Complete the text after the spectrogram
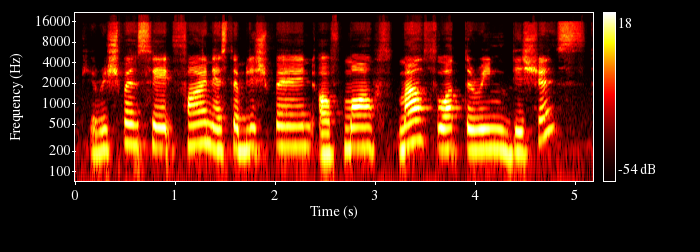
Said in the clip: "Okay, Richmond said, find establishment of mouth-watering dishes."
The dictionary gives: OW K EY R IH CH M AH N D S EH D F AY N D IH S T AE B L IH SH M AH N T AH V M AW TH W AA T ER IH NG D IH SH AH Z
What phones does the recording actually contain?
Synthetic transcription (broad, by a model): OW K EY R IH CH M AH N S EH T F AY N IH S T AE B L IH SH M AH N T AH F M AW TH W AA T ER IH NG D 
